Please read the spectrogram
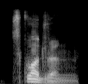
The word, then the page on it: squadron: British English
